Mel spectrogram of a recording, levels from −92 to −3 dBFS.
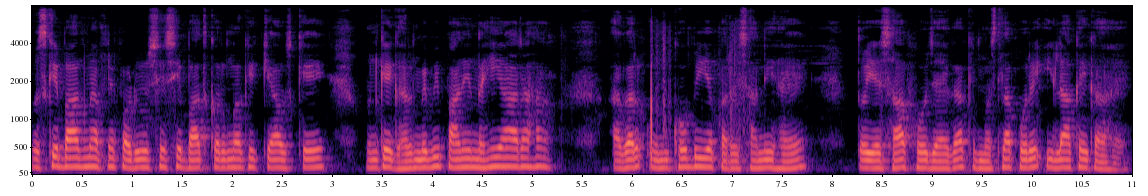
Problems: none marked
